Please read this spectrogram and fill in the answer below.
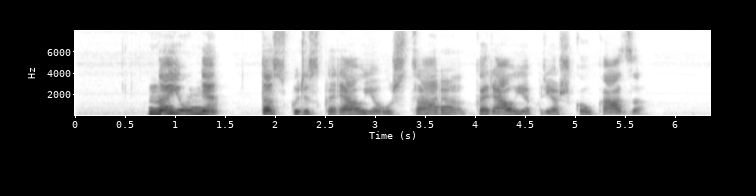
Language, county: Lithuanian, Vilnius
